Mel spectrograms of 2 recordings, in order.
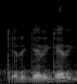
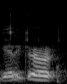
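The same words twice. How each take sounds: First: Said in the usual way. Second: Higher, louder chant of get it; rising urging. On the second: Real, not acted. Gamer urging units through the maze, higher excited chant. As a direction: push the pitch up as hope grows.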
